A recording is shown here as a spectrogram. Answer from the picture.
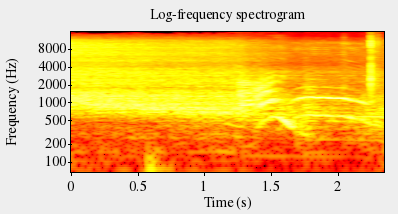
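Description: Steady, loud hiss of electronic noise from the performance after the music drops out, with a couple of voice-like rising and falling cries near the end.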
